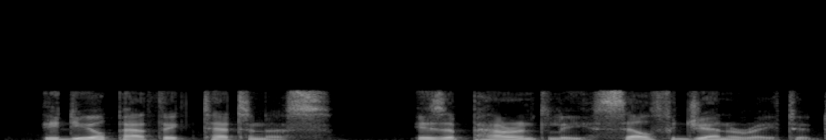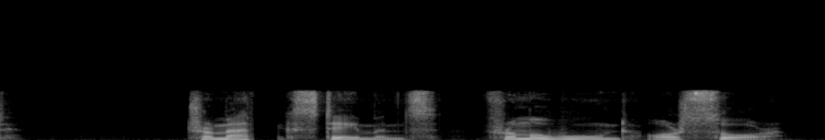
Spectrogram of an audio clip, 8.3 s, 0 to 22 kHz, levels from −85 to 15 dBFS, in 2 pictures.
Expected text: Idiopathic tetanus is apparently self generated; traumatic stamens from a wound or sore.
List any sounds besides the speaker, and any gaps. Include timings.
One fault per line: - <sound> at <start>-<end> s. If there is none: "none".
- dropout at 5.4-5.5 s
